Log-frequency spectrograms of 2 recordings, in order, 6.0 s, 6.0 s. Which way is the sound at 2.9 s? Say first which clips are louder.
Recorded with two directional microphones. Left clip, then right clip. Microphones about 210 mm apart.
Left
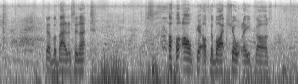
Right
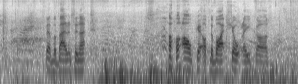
Left 3 dB; 20° left (ahead or behind).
